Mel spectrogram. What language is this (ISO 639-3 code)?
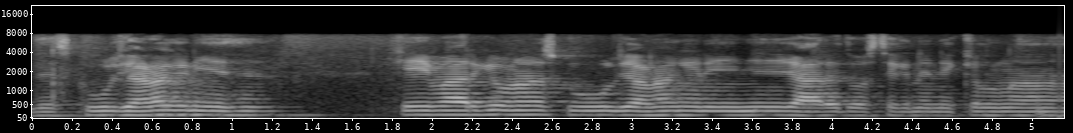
doi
